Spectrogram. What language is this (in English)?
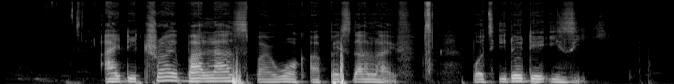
Nigerian Pidgin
